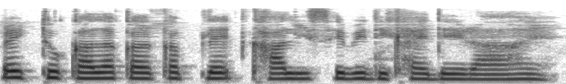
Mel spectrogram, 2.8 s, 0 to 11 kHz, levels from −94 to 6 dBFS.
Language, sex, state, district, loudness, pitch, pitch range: Hindi, female, Arunachal Pradesh, Papum Pare, -16 LUFS, 225 Hz, 210-230 Hz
